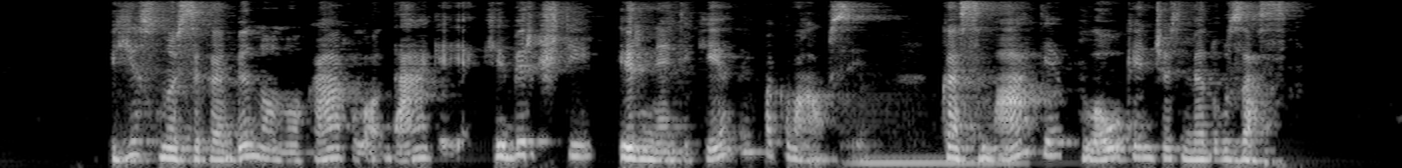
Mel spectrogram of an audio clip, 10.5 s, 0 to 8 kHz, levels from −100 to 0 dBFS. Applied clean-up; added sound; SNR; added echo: classical method spectral subtraction.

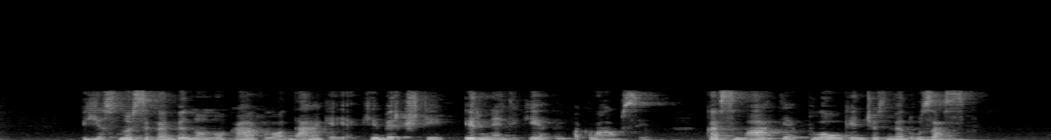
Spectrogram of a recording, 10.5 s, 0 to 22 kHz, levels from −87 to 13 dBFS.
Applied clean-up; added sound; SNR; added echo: none; none; none; none.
